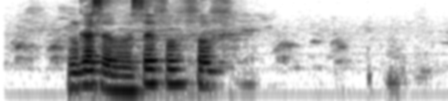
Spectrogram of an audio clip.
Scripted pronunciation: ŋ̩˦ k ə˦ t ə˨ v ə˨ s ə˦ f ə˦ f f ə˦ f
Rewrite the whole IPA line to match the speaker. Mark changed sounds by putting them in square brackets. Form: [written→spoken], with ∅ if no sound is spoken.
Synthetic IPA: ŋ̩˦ [k→ɡ] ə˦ [t→s] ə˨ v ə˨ s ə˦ f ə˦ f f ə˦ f

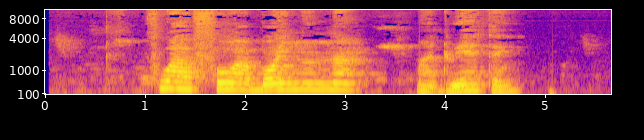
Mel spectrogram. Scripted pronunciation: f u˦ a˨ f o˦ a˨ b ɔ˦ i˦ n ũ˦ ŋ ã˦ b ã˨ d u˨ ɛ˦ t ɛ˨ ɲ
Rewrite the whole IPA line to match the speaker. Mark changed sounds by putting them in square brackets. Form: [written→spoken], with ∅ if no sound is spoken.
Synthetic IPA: f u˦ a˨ f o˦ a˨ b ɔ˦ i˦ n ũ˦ [ŋ→n] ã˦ [b→m] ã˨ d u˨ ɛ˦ t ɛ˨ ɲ

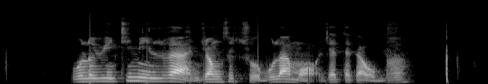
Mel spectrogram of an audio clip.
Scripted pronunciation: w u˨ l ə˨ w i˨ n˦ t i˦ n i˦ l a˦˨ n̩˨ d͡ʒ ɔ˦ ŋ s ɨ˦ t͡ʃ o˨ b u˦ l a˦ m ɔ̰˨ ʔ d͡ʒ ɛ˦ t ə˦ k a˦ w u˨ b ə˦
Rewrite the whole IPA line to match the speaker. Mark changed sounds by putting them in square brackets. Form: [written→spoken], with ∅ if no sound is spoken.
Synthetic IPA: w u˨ l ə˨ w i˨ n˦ t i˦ [n→m] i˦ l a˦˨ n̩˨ d͡ʒ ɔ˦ ŋ s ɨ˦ t͡ʃ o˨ b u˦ l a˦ m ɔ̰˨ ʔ d͡ʒ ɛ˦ t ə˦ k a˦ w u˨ b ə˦

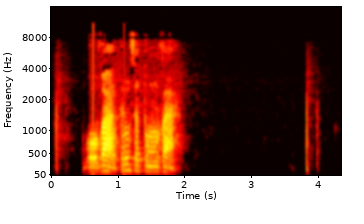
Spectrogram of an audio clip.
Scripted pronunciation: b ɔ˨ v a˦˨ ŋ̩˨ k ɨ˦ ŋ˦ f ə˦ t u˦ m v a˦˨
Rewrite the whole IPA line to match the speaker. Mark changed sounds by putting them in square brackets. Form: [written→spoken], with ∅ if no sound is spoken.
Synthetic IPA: b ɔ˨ v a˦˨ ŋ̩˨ k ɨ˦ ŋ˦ [f→s] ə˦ t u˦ m v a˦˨

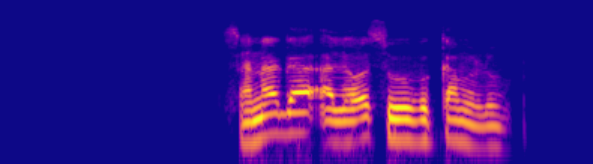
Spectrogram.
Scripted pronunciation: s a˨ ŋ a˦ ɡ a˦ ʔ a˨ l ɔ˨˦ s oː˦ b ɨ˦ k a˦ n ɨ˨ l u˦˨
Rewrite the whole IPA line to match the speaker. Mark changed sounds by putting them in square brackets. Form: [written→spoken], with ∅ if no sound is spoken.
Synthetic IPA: s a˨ [ŋ→n] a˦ ɡ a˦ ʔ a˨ l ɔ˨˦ s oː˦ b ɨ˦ k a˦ [n→m] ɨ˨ l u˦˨

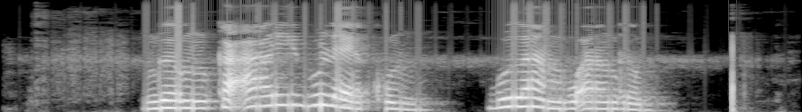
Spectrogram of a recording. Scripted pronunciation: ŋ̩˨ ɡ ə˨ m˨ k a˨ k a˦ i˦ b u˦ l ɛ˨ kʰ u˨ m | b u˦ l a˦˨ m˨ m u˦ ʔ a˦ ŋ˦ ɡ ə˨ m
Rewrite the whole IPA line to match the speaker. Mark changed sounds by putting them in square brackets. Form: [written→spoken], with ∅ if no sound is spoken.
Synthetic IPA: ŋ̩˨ ɡ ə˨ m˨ k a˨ [k→ʔ] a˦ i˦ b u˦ l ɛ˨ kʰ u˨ m | b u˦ l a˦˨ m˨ [m→b] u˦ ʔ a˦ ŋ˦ ɡ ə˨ m

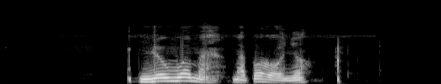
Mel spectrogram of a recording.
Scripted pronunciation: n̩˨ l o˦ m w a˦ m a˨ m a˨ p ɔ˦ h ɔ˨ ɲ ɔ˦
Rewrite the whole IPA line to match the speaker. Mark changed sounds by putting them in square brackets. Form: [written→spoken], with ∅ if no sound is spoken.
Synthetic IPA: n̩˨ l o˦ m w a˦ m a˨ m a˨ p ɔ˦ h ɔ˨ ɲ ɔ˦

